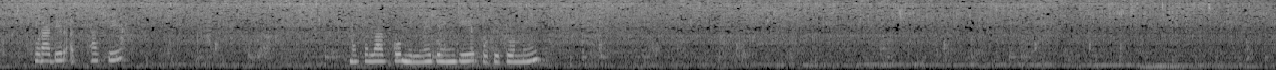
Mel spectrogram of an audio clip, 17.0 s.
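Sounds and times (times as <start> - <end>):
food sizzling in a pan: 0.0 - 17.0
wooden spatula scraping and tapping: 2.2 - 4.6, 7.7 - 10.7.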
